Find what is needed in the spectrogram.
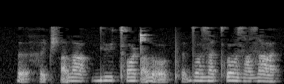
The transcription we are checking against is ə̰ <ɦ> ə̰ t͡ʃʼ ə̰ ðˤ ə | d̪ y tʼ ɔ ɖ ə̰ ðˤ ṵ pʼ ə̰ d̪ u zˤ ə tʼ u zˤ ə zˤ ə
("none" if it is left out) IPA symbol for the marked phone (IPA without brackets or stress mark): h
